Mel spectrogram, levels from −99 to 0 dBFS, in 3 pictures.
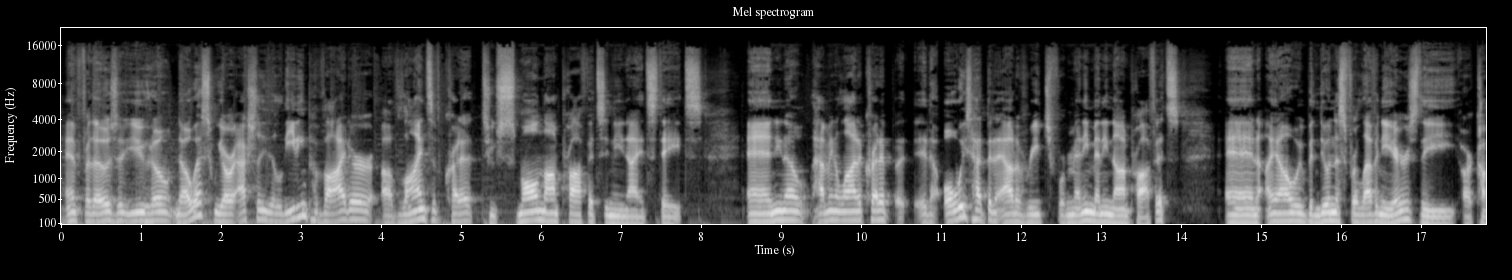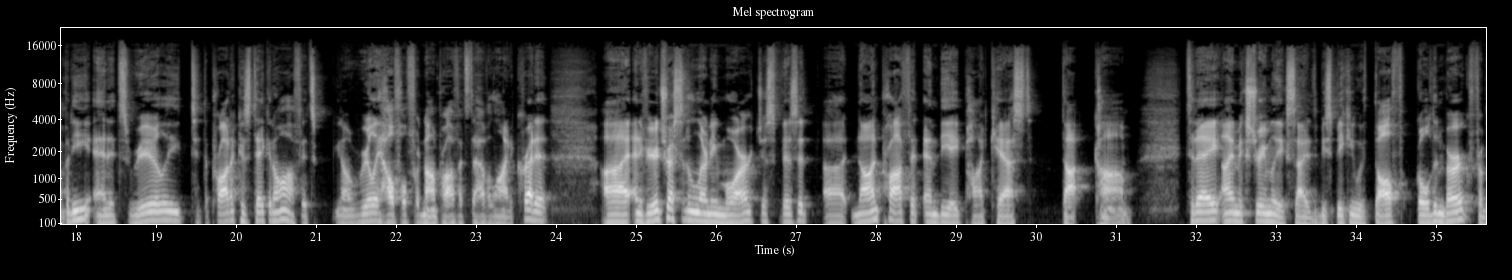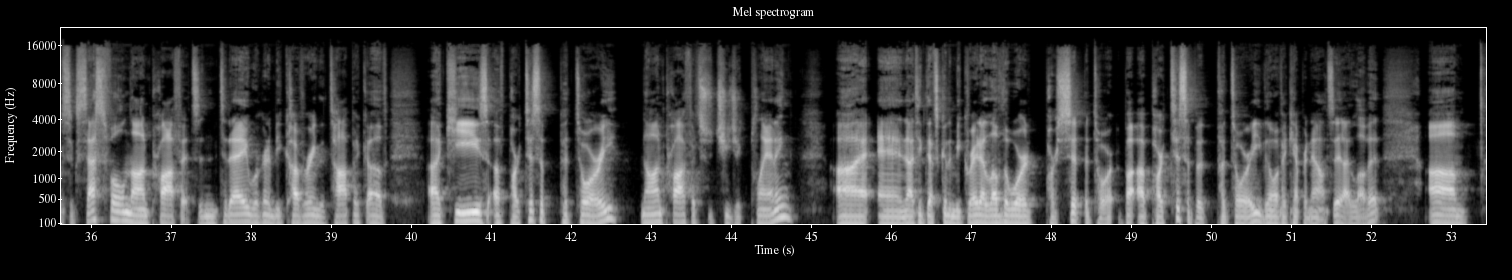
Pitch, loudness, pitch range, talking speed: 115 Hz, -20 LUFS, 105-130 Hz, 165 wpm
